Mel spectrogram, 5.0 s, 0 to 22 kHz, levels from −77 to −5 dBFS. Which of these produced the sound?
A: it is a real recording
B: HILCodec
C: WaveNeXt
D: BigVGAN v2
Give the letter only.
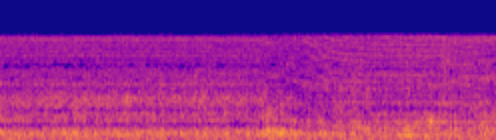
A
